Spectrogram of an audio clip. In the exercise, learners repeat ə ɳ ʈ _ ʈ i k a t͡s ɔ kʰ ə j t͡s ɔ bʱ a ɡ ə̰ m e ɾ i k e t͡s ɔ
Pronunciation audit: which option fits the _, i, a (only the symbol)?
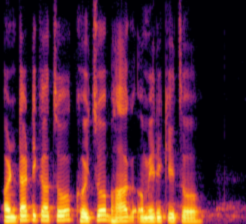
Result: a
